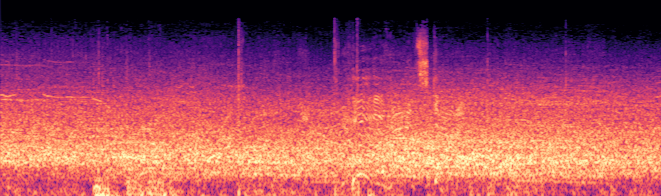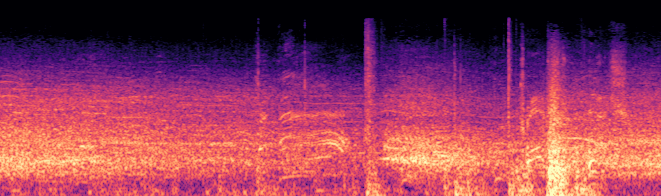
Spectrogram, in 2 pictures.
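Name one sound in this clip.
Bodies slam onto a wrestling ring mat.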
